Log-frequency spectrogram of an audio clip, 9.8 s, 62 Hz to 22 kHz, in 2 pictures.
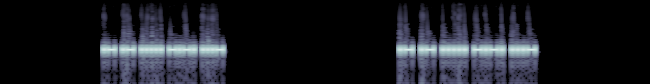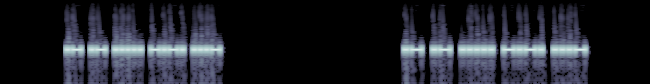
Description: Morse code, heard as a keyed tone, about 58 wpm, 700 Hz. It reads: AA5CV AA5CV AA5CV AA5CV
